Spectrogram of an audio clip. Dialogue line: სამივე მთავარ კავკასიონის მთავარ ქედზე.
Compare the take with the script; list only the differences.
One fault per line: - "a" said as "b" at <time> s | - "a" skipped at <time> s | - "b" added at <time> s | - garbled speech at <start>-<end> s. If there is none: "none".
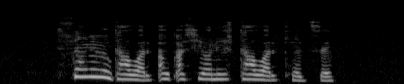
none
